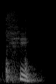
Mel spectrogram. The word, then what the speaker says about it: q: 치. 그래서 중국어로 치로 읽어 주세요.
